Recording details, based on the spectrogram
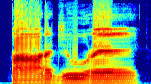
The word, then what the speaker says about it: Parajure: Chữ pa, chữ ju và chữ re thì chúng ta đọc mỗi âm là 2 nhịp, còn chữ ra là 1 nhịp ha. Parajure. Chữ J này chúng ta đọc là J, J. Jure, parajure. Jure, jure, re. Chữ E cho dù không có dấu gạch ngang trên đầu nhưng chúng ta vẫn đọc 2 nhịp.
